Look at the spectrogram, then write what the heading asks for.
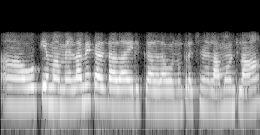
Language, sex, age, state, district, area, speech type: Tamil, female, 30-45, Tamil Nadu, Viluppuram, rural, conversation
